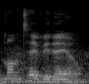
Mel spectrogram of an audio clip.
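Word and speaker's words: Montevideo: might be able to help me out the pronunciation Monte Monte Vo Monte in fact actually Monte Vo thanks um here And so the uh the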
